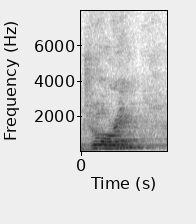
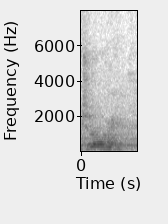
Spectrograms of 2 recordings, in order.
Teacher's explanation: So here I am, passing a judgment really upon the pronunciation drawing, which probably is the most frequent one in British English, certainly in English English, with an intrusive R in the middle of the word, drawing. But by having it as a raised symbol, I am saying, well, I don't recommend this, I don't require you to do it. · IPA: [ˡdrɔːrɪŋ]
